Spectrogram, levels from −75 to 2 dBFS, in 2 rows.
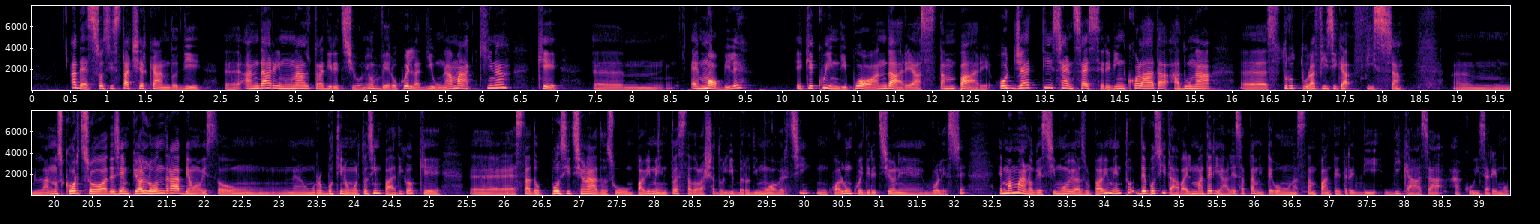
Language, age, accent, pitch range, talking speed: Italian, 30-49, native, 130-195 Hz, 130 wpm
